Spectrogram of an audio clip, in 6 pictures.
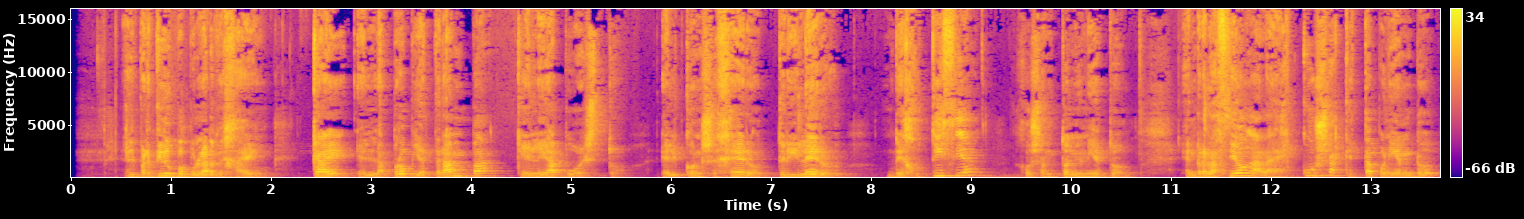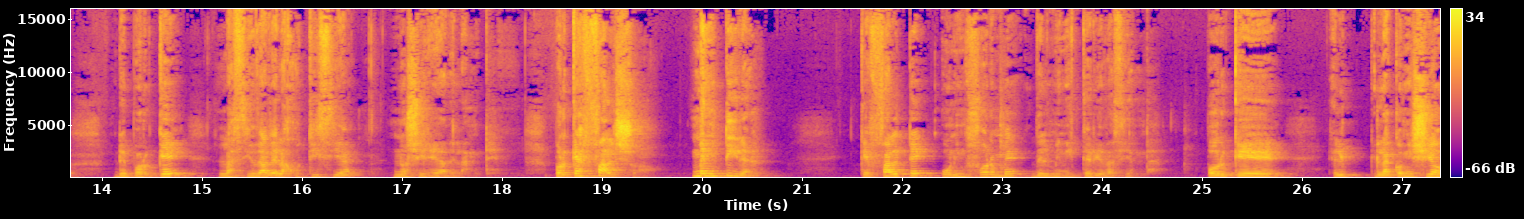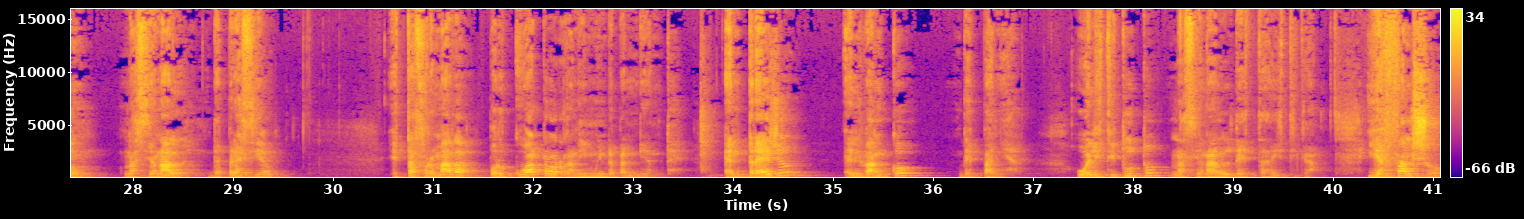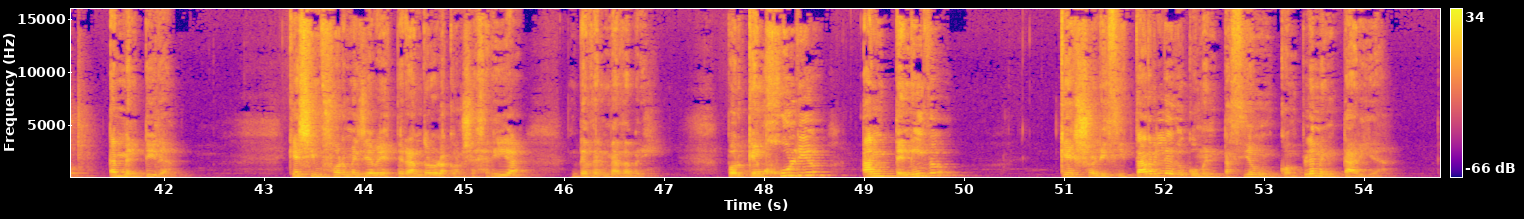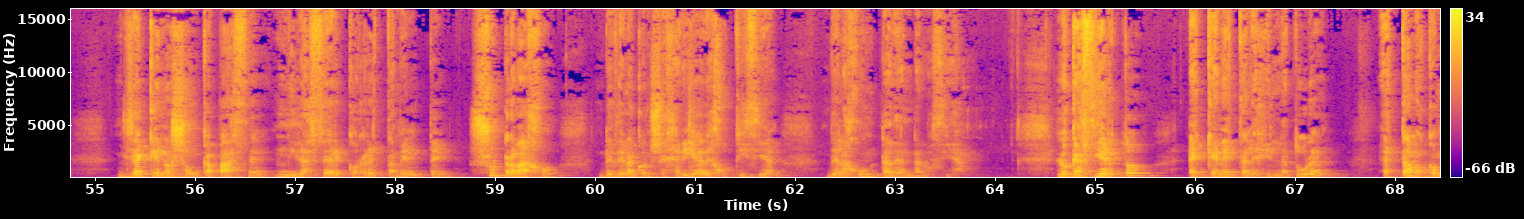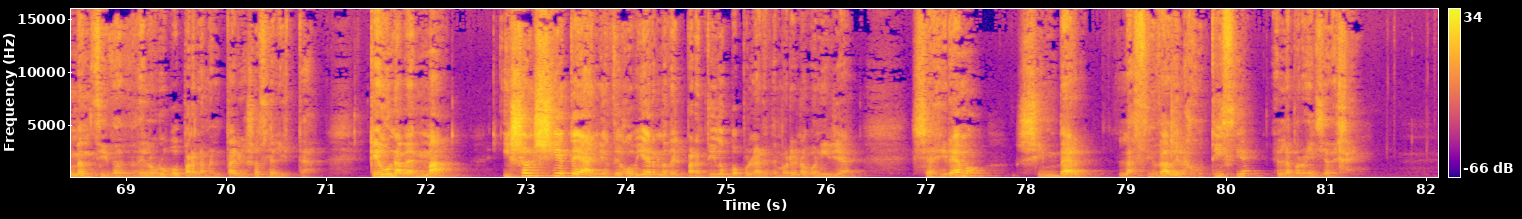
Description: Cortes de sonido # Víctor Torres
